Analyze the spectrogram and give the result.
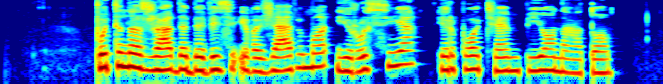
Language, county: Lithuanian, Panevėžys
